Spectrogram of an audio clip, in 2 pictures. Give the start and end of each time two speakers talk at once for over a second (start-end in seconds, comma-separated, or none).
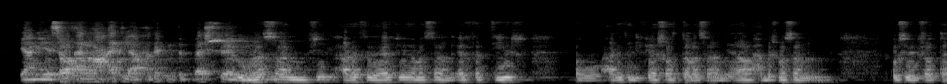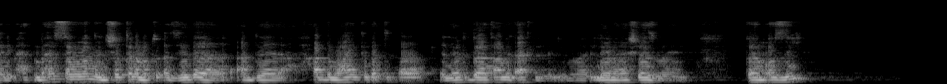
none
